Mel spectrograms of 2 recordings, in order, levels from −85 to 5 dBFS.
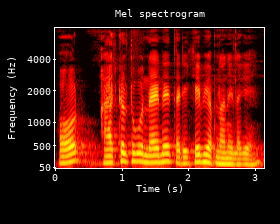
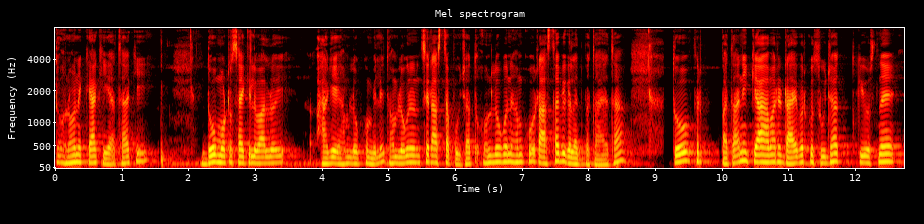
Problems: none marked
